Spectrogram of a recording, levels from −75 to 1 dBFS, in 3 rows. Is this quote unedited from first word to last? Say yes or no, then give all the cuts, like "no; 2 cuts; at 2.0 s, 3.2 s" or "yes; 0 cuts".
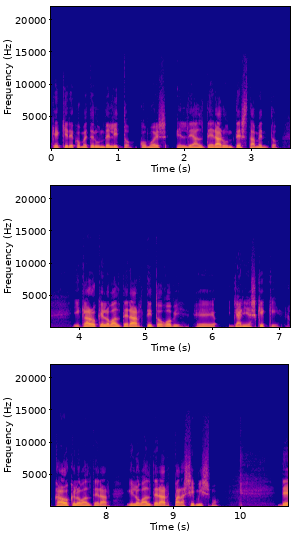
yes; 0 cuts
